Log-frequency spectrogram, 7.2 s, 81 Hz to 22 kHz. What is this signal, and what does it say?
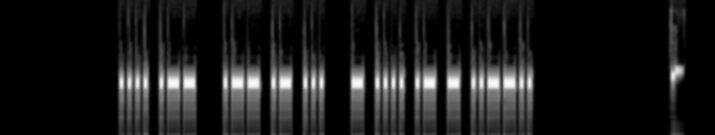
Morse code, heard as a keyed tone, about 30 wpm, 700 Hz. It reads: HW WAS THAT?
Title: Sentences from Top 100 Words and Abbreviations 30wpm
